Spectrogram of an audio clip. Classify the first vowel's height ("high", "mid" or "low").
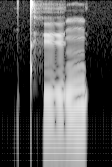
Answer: high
